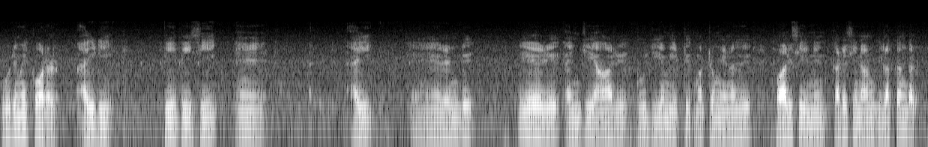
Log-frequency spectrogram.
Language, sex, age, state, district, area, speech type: Tamil, male, 60+, Tamil Nadu, Nagapattinam, rural, read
